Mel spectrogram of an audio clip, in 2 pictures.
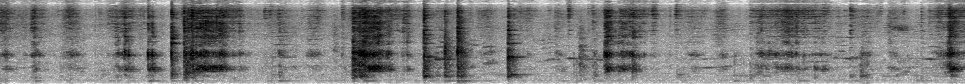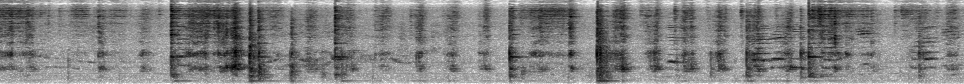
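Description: Sweet vermicelli with sugar is stirred in a metal pot, a spoon scraping and clinking against the sides in repeated bursts of rubbing and tapping, close and moderately loud, with short pauses between strokes.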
